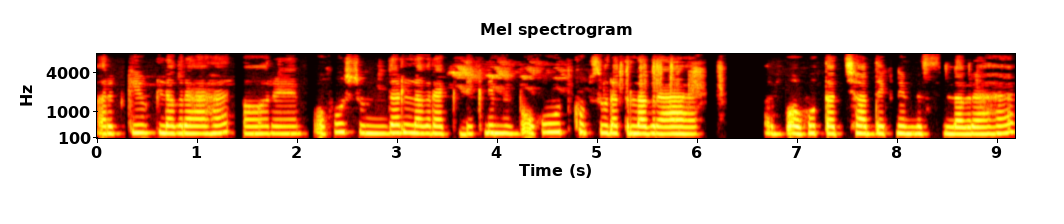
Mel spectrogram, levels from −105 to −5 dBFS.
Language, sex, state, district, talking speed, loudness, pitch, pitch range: Hindi, female, Chhattisgarh, Korba, 175 wpm, -23 LUFS, 255 Hz, 245-265 Hz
